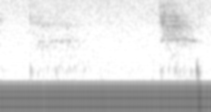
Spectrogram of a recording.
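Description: A steady low electrical hum on the recording, one constant tone that runs unchanged under everything and is the loudest thing heard. Faint soft hiss comes in about half a second in and again near the end.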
